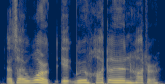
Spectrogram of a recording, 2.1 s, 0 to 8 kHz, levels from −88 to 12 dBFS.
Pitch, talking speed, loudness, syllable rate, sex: 170 Hz, 230 wpm, -18 LUFS, 6.0 syllables/s, male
